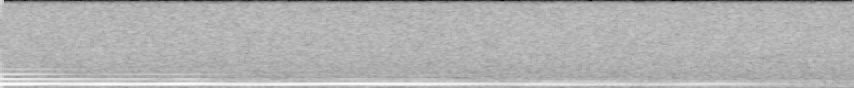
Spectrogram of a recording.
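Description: A piano chord ringing out after being struck, several notes held together and slowly fading away.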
